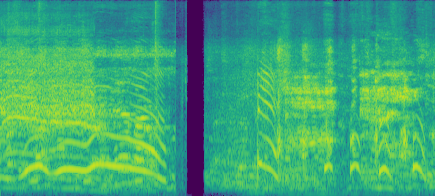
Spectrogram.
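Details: Silvery gibbon giving a long, wavering arched note that rises and falls for two seconds, then a short silence, then a series of brief rising-falling whoops in quick succession, with faint background noise.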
